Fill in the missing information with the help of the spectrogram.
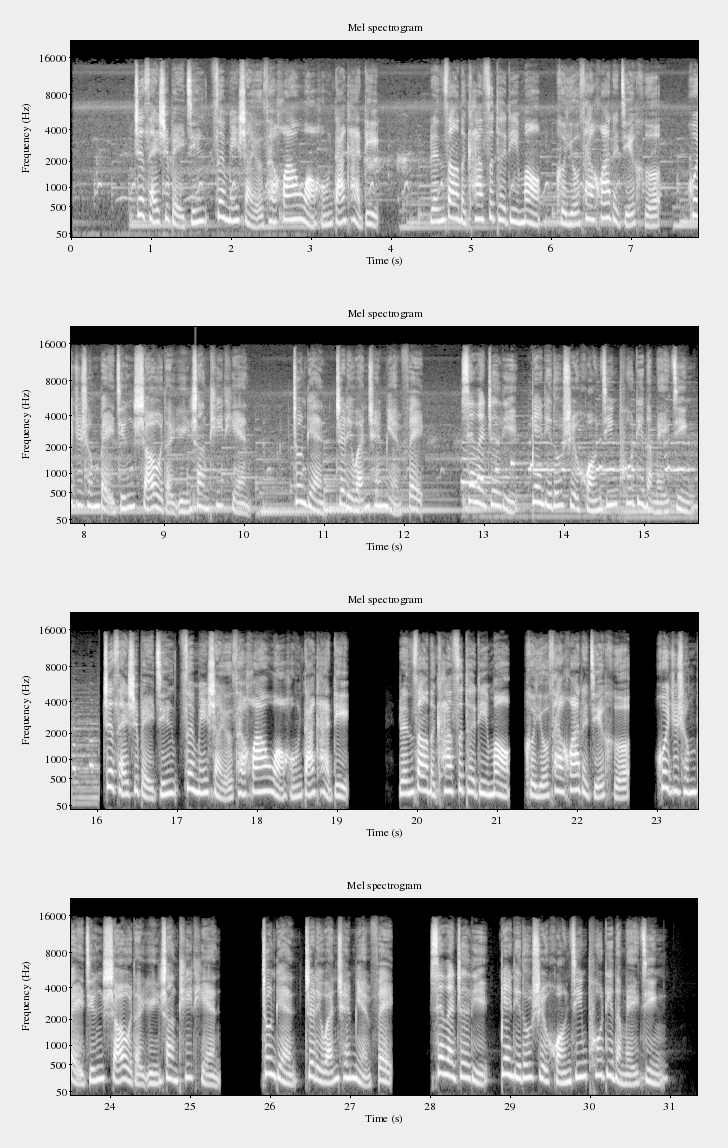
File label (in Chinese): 短视频配音; 网红打卡地; 素人音; 新媒体配音; 房琪风格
